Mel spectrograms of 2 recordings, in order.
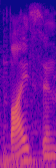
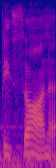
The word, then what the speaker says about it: Bison: it's should be called bison but is actually is pronounced ban as if he's French something I didn't know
